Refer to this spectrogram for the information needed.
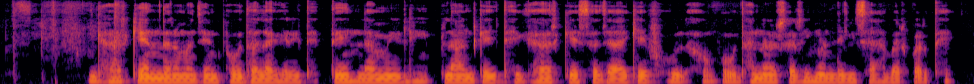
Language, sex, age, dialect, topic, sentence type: Chhattisgarhi, male, 18-24, Western/Budati/Khatahi, agriculture, statement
